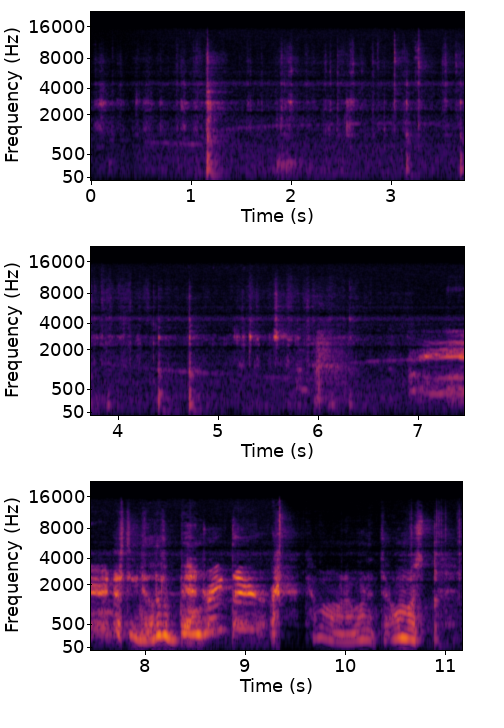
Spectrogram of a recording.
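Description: Plastic parts click and snap as they are fitted together by hand.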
